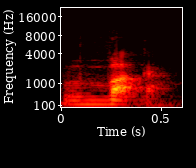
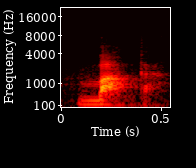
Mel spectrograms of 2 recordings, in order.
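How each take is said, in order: First: The word begins with a V sound. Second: The word begins with a B sound. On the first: The speaker calls it wrong. "we don't say vaca. That doesn't exist in Spanish" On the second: The speaker calls it right. "We say vaca"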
